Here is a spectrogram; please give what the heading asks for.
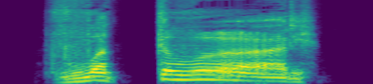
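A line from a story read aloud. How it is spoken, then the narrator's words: Hissed. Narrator (Russian): прошипел первый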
